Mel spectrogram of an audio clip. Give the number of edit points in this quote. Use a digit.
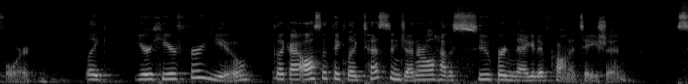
1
